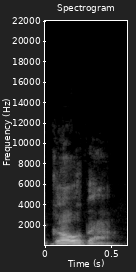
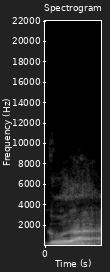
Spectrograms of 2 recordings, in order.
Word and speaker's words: Gouda: I actually my name is supposed to be Goda, but I like it better like Guda and now I present myself like Guda. I was I was telling my own name wrong.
